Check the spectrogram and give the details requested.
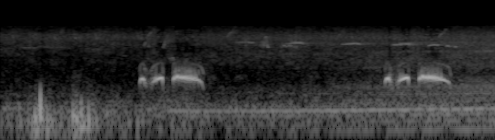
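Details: Caged spotted dove kept as a decoy in Vietnam, of the preferred 'thổ bầu' voice type, gives two mellow coo phrases, each two short notes then a long drawn-out coo, over low background rumble and faint distant chirps.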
